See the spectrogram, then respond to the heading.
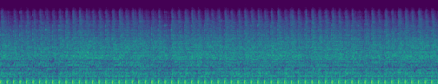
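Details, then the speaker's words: Abandoned garden tiller, first run on two-cycle gas while leaking fuel: steady thumping at about three firings a second with an uneven beat. It runs and revs only on choke, a sign of a clogged carburetor. "that carburetor needs to be cleaned up that's a sure sign when you you can rev it up but it only revs up on choke and that's a sign that carburetor is clogged up and it needs to be cleaned up"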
